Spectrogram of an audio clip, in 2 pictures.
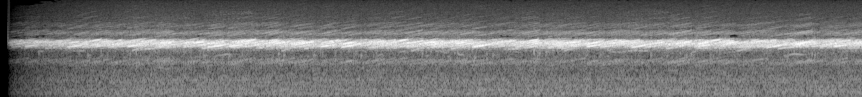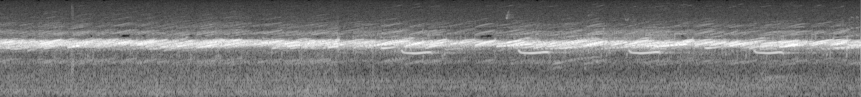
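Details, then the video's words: A dense chorus of male spring peepers calling to females on Cape Ann, Massachusetts: countless high, piercing peeps merge into a continuous shrill ring. "Spring Peeper Chorus"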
